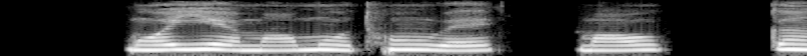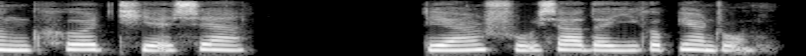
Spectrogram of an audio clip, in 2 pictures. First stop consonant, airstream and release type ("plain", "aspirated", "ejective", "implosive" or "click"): aspirated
